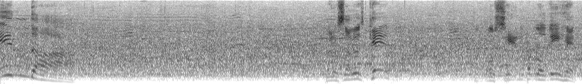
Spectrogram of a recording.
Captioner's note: applause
